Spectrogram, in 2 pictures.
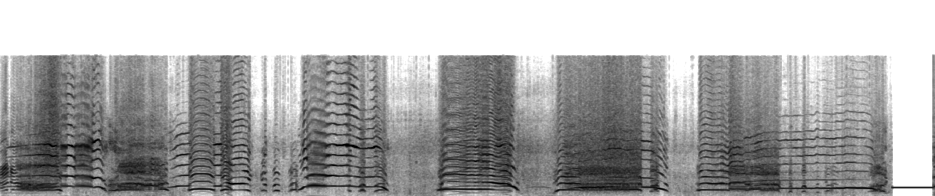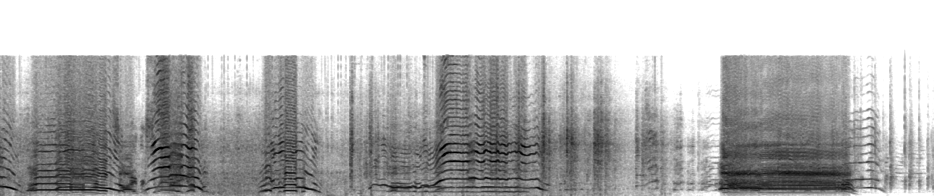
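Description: Roller coaster riders screaming and yelling in long, wavering cries, one after another, with a sudden brief dropout about halfway through.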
